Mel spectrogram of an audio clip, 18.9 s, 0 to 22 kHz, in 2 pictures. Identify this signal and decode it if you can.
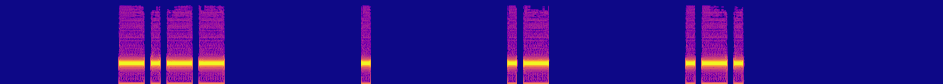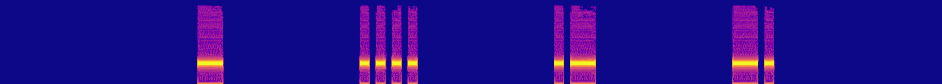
Morse code, heard as a keyed tone, about 15 wpm, spaced as for 5 wpm, 1000 Hz. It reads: YEAR THAN
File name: qotdfiles / 5wpm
